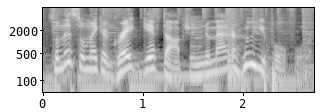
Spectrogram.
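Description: A man's voice: sits high, very animated, fast, over music. A man hosting a podcast, reading a scripted promotional message for a sponsor.

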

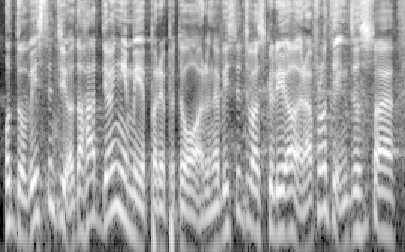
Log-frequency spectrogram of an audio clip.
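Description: A middle-aged man, a preacher telling a funny personal story in a sermon, chuckling as he goes and building up to excited praise. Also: a little high, a little hiss or hum. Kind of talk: humorous sermon testimony. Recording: long hall reverb.

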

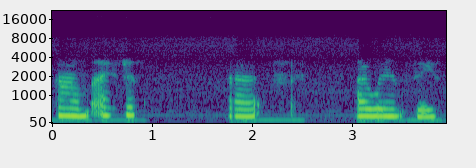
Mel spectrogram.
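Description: A woman's voice: high voice, level tone, takes it slowly, slightly rough, no room sound. Faint young woman, phone held away. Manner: hesitant, mumbling answers. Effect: faint, distant voice as if the phone is held away. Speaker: prank call target. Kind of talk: phone conversation. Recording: tinny muffled phone line.

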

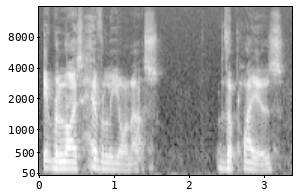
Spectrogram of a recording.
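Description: A man's voice: a little high, steady tone, measured pace, a bit bright. A man bantering casually as a player in a tabletop game group.

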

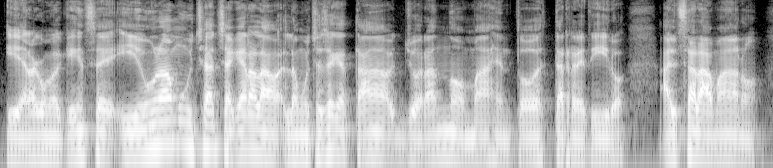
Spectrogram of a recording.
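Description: Animated young man telling stories. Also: fairly low pitch, quick pace. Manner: animated storytelling, mixing English into Spanish, acting out voices. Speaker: podcast host. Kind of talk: casual chat.

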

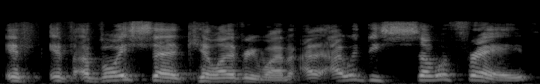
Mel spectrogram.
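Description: A man's voice: fairly high pitch, normal speed. A man from Canada, a comedian and show host, telling stories in a casual chat and acting out the voices he quotes. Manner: animated storytelling, acts out quoted voices. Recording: dull lo-fi audio.

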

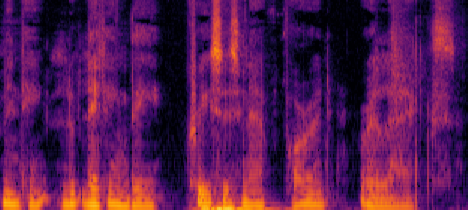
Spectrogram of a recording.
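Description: A man guides a meditation very slowly and gently. His voice is soft and dark, with a gravelly, breathy grain. He gives short soothing instructions and lets each one settle before the next. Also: mid-range voice. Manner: gentle, unhurried, pausing between short phrases. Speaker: meditation teacher leading a guided meditation.

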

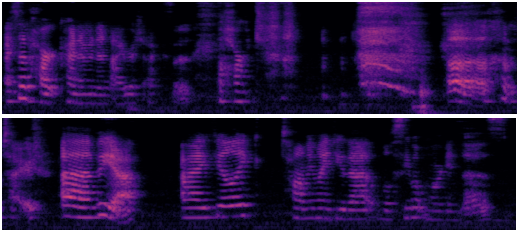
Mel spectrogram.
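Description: A woman's voice: medium pitch, unhurried, bright, forceful tone, far from the mic. A young woman co-hosting a casual podcast chat, laughing often and filling her talk with "like". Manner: chatty, laughs often, heavy use of "like". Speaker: podcast co-host. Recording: echoey room, away from mic.

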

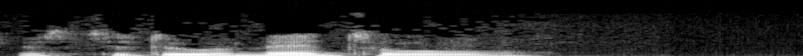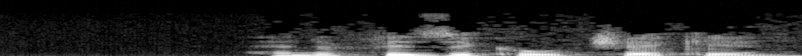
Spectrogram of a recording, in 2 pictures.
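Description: A man speaking calm, slow, soothing instructions as he guides a meditation. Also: mid-range voice, husky, dry recording, highs cut off.

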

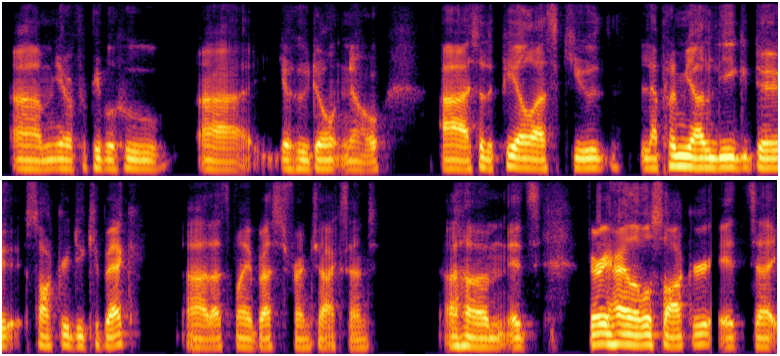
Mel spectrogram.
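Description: Low-voiced male host, dry sound. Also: no echo. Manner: conversational, filler-heavy. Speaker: interview host. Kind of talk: casual interview questions.

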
